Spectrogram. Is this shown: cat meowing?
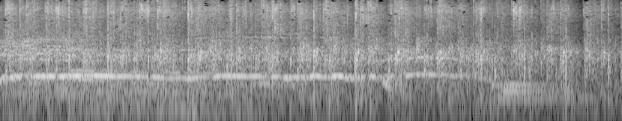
no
